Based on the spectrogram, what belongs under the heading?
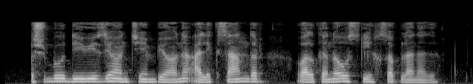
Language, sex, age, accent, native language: Uzbek, male, 18-24, Farg'ona, Uzbek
